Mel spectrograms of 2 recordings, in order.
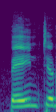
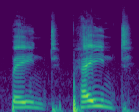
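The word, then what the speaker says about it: painter: this video ওকে তাইলে পেইন্টের উচ্চারণ কি হবে পেইন্ট পেইন্ট পেইন্ট আচ্ছা পেইন্টা আমরা কি বলতাম পেইন্টার তাই না বাট it will be pronounce পেইন্টা পেইন্টা পেইন্টা পেইন্টা পেইন্টা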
